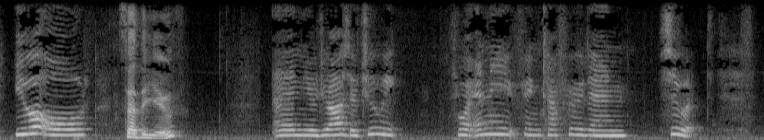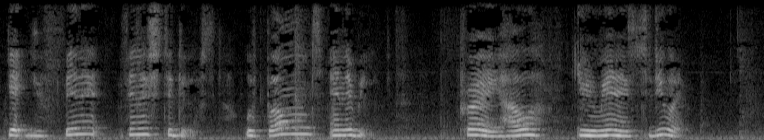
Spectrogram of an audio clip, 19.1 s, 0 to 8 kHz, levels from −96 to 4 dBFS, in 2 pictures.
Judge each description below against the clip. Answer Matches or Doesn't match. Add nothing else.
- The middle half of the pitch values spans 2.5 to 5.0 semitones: Matches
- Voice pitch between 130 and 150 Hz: Doesn't match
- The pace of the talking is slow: Matches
